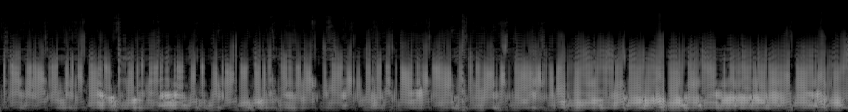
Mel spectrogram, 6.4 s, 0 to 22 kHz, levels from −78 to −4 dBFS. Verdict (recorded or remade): remade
